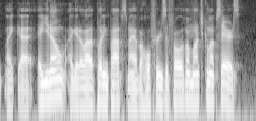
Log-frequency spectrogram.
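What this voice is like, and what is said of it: Imitates another person's voice. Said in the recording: “I like your Bill Cosby impression. Spot on. ... It's exactly how he sounds.”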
